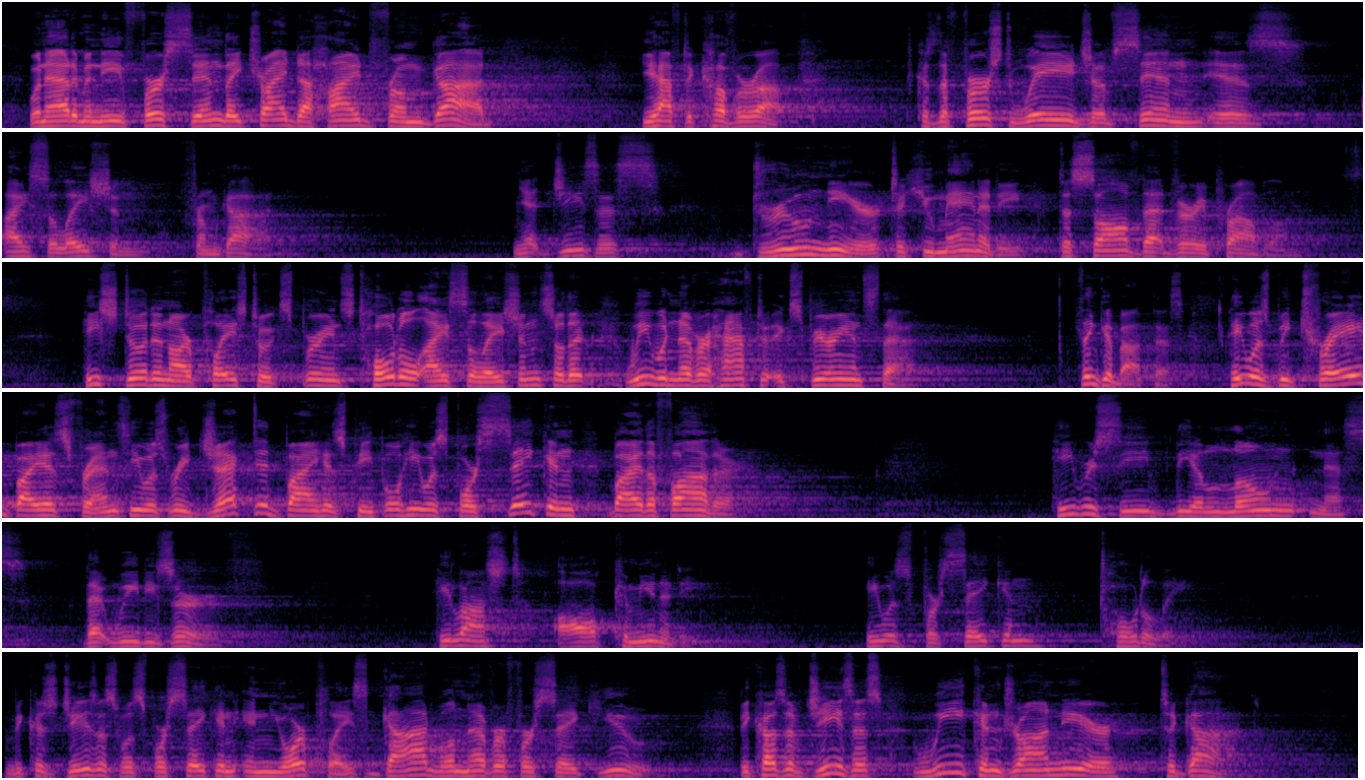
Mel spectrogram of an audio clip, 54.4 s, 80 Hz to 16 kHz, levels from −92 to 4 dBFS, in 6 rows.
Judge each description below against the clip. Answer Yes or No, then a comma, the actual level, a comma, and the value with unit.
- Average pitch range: Yes, average, 3.8 semitones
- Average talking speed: No, slow, 125 wpm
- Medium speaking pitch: Yes, medium, 145 Hz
